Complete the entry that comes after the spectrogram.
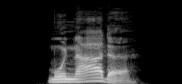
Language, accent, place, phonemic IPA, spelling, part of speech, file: German, Germany, Berlin, /moˈnaːdə/, Monade, noun, De-Monade.ogg
- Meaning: monad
